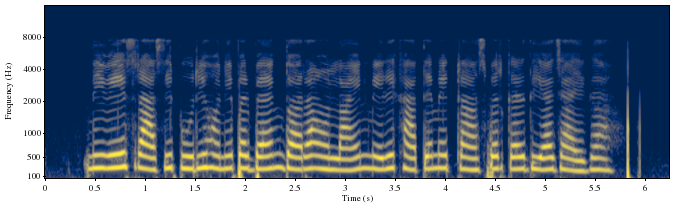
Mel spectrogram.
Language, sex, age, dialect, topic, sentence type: Hindi, female, 18-24, Garhwali, banking, question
